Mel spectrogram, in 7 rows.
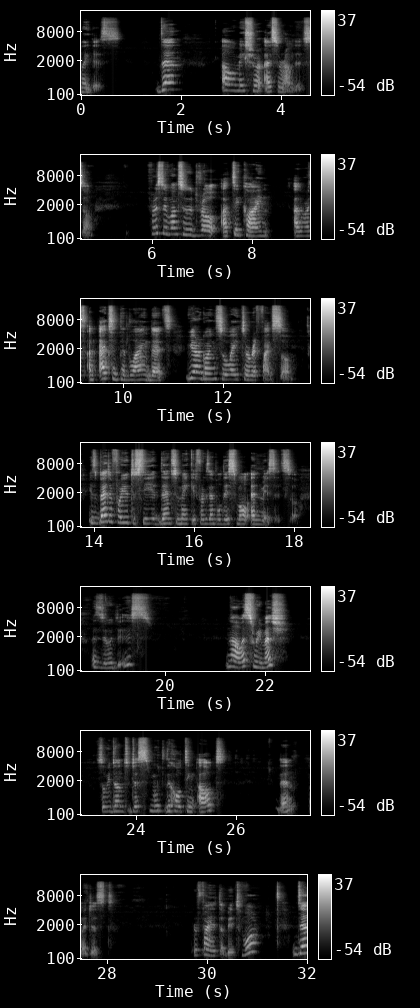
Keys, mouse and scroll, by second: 2.9-4.0 middle drag, 4.3-5.3 drag, 5.5 middle click, 6.8-8.3 drag, 10.1 click, 11.6-12.0 alt+shift+middle drag, 13.5 alt+shift+middle drag, 14.5-14.8 shift+middle drag, 16.6-17.1 drag, 18.4 click, 19.4 alt+middle click, 20.1 click, 20.9 middle click, 21.9 click, 23.1-24.3 drag, 24.5 alt+middle drag, 25.8 KP_1, 26.6-27.9 shift+drag, 28.4 click, 28.8 click, 29.2-30.2 drag, 30.5 middle drag, 31.1 click, 31.9-32.0 alt+middle drag.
